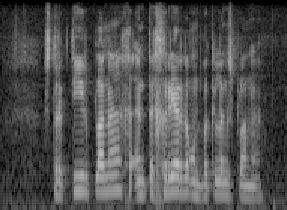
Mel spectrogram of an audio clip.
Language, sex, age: Afrikaans, male, 20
